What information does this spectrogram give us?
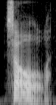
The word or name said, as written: sole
